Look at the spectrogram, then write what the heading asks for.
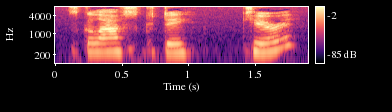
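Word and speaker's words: Skłodowska: Marie Scaluri.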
